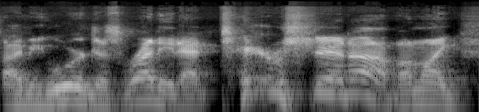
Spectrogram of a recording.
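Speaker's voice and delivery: ordinary talk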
